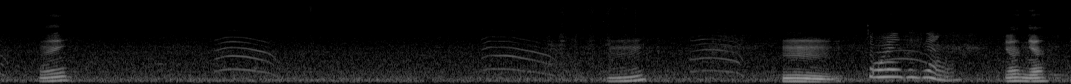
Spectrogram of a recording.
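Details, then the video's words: Stray kitten at a residential block complaining about being filmed, giving about half a dozen clear arched meows spaced a second or two apart, then a quicker cluster of sharper, louder cries near the end over a quiet indoor background. "Kitten protests being filmed"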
